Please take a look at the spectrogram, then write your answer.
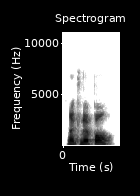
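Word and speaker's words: Kon Knueppel: The K. You do pronounce the K, Con Knuppel.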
